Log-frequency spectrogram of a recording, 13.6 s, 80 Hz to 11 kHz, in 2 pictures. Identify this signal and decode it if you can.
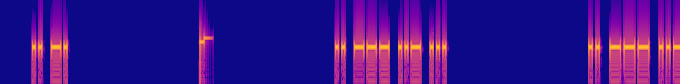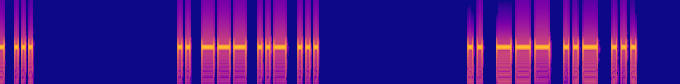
Morse code, heard as a keyed tone, about 32 wpm, 700 Hz. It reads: IN IOUS IOUS IOUS IOUS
